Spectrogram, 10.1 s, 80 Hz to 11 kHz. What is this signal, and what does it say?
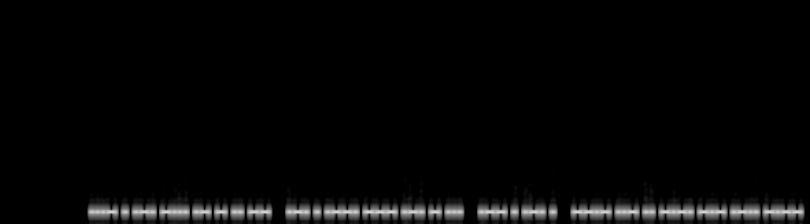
Morse code, heard as a keyed tone, about 34 wpm, 700 Hz. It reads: VERBATIM REPORTS WERE QUICKLY
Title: Pangram Challenge v2 - 35wpm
